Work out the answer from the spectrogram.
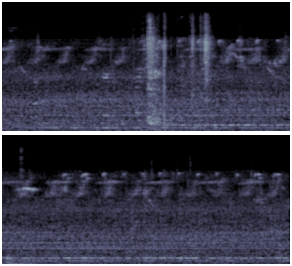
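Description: A small bird chirping over and over, about twice a second, over a steady low hum. There are two sharp knocks a couple of seconds in.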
